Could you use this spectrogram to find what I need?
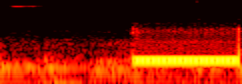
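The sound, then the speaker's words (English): Ring of a telephone set to a normal UK ring: a single steady, mid-pitched tone burst starts abruptly and stops cleanly after a moment, following a faint low hum. “Rings like a normal UK phone.”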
